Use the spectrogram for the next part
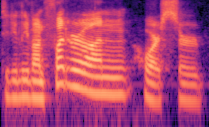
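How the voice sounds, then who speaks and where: A man playing his character in a tabletop game, talking fast and urgently with jokes in between. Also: a little high, big pitch swings, a bit bright. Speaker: player. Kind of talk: casual tabletop game play.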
